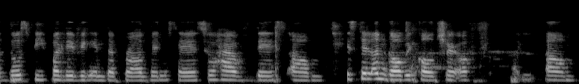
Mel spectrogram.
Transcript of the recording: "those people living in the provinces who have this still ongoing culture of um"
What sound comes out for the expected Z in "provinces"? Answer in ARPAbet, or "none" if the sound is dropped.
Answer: S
